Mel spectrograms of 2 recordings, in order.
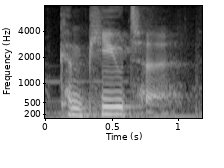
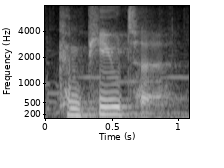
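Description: First: It is said with British pronunciation. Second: The same.

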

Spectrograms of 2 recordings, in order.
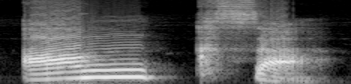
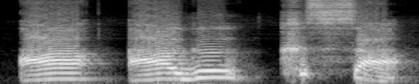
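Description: First: The first syllable ends in an ng sound. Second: The first syllable has a plain g sound. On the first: The speaker calls it right. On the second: The speaker calls it wrong. "아그크사가 아니고"

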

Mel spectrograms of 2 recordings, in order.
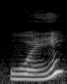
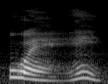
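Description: First: The pitch rises from mid to high. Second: The pitch dips low and then rises. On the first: "第二个是围" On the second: "第三个是围"

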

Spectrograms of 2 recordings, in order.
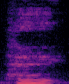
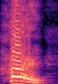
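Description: First: It is said weakly, without force. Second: It is shouted with strong force.

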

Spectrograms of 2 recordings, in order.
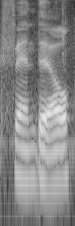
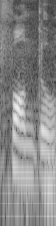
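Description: First: The first vowel sounds like the vowel in 'fan'. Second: The first vowel sounds like the vowel in 'fond'. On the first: This is how the name is meant to sound. "I know it's supposed to be like Fandel" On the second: This is a joking nickname version of the name. "But Doug calls him Fondle"

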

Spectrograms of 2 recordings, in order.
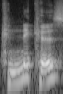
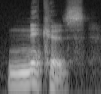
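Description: First: The word starts with a spoken K sound. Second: The word starts with an N sound and no K sound. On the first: The speaker calls it wrong. "we don't say knickers" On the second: The speaker calls it right. "we say knickers. We start with a N sound"

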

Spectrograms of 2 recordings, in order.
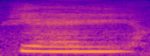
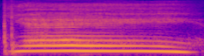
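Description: First: It is said quietly and weakly. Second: It is said very loudly.

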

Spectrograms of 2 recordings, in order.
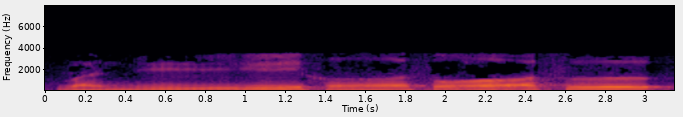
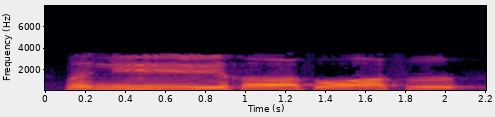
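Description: First: It is said in a low, gentle register. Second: It is said in a high, demanding register. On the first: It sounds like a caring inquiry. The speaker calls it right. "下调。" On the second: It sounds like an interrogation. The speaker calls it wrong. "用上调，问问女何所思，问女何所忆，你是质问他，有那么问的吗？"

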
